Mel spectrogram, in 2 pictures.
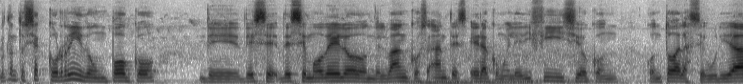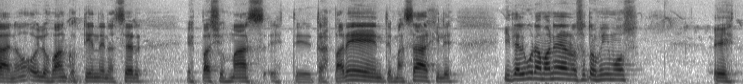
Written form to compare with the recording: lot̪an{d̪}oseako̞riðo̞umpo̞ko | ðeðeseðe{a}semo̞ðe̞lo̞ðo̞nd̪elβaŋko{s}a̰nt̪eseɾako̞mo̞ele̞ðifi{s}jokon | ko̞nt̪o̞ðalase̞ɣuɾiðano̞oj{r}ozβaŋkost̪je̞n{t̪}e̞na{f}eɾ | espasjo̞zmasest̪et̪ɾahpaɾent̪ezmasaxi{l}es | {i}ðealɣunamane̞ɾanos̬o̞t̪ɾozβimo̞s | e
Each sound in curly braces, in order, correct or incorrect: incorrect: t̪, incorrect: e, correct, correct, incorrect: l, incorrect: d̪, incorrect: s, correct, correct

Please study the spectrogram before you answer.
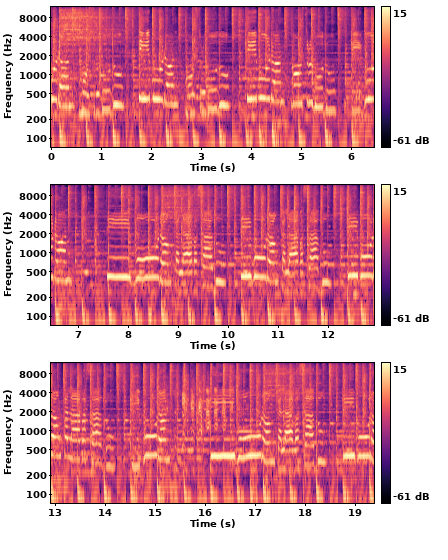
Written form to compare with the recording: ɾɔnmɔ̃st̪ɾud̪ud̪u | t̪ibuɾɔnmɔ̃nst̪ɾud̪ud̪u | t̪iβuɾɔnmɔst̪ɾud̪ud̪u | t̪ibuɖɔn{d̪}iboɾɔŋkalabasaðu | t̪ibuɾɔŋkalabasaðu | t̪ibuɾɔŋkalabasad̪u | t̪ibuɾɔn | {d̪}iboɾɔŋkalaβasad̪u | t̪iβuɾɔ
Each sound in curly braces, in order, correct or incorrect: incorrect: t̪, incorrect: t̪

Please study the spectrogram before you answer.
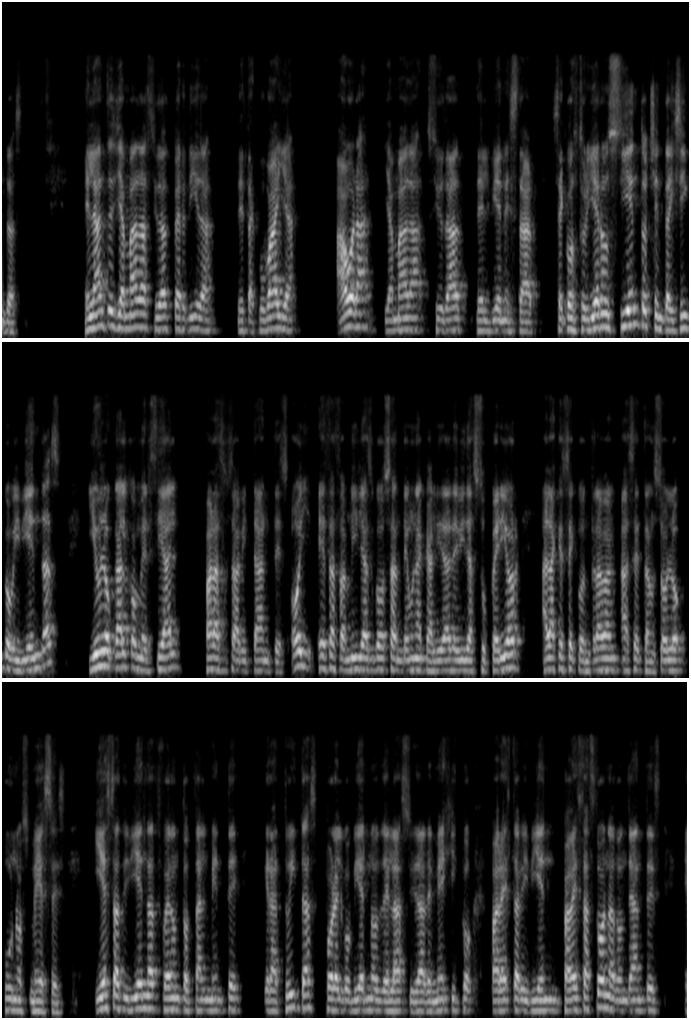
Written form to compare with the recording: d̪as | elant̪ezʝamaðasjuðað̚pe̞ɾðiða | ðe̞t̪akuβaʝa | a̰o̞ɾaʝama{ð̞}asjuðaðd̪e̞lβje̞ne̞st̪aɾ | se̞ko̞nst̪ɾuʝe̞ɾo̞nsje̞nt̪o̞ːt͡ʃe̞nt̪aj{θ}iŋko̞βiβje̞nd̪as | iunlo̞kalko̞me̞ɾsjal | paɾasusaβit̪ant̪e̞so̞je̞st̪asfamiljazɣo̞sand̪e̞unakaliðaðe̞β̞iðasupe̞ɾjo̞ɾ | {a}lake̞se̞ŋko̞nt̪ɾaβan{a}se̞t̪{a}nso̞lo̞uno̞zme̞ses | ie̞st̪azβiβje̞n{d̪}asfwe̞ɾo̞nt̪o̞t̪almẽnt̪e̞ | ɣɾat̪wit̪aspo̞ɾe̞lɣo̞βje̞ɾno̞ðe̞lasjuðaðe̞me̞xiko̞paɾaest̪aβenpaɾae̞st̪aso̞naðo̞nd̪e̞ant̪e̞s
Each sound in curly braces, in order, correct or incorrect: correct, incorrect: s, correct, correct, correct, correct

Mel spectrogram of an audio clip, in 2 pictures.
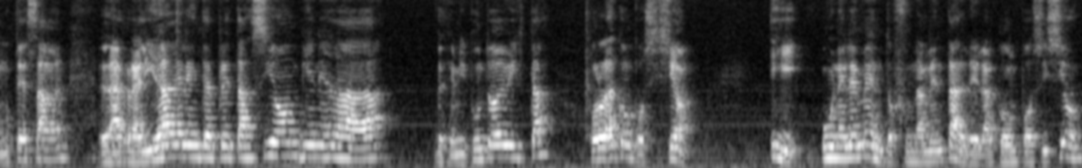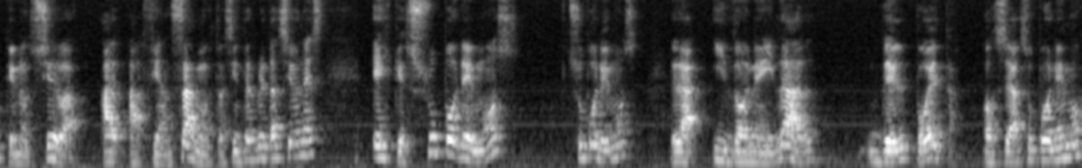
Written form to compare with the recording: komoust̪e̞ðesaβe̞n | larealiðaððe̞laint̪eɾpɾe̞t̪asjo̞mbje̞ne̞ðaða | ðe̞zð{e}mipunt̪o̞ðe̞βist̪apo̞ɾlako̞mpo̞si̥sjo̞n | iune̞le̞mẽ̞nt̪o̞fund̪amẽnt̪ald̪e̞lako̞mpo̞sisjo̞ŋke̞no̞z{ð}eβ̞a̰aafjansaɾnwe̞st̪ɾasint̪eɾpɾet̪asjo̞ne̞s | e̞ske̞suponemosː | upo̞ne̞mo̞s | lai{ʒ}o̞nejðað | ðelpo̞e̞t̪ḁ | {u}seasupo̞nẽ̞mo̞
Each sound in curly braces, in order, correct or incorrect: correct, incorrect: ʒ, incorrect: ð, incorrect: o

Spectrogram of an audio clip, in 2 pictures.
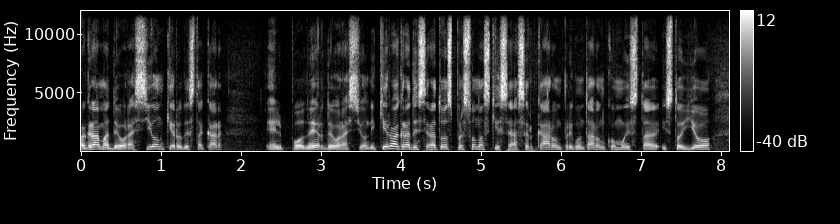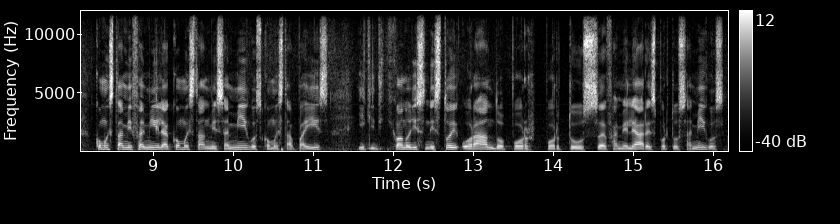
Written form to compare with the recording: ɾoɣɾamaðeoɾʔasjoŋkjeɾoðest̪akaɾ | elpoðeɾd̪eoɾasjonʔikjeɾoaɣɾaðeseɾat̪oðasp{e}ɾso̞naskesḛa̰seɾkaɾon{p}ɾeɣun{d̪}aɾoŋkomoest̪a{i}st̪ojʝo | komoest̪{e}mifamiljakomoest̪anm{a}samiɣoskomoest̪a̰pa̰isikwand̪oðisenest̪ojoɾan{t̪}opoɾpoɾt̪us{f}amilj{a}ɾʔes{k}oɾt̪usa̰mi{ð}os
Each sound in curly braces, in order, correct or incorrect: correct, correct, incorrect: t̪, incorrect: e, incorrect: a, incorrect: i, incorrect: d̪, correct, correct, incorrect: p, incorrect: ɣ

